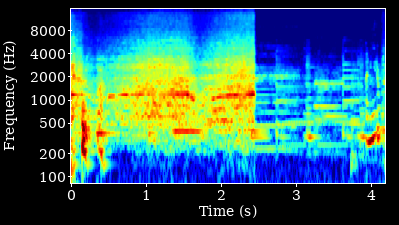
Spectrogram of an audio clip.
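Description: Handheld hair dryer blowing, a steady rushing hiss over background music, cutting off suddenly about two and a half seconds in and leaving the music alone.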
